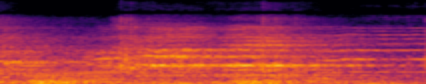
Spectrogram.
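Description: A large mixed show choir singing sustained chords together, with a low pulsing beat underneath.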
